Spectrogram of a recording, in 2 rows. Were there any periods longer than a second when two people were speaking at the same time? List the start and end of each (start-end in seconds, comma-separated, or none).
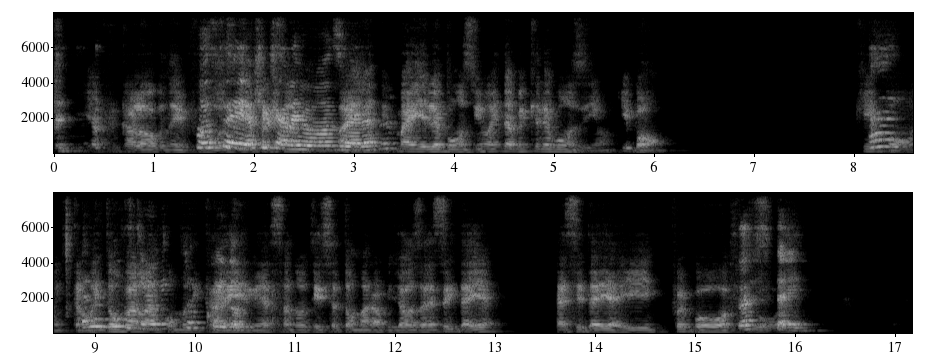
1.4-3.2, 8.9-10.5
